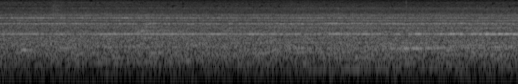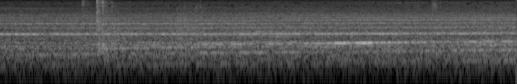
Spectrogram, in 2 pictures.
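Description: Passenger trains moving through a station: a steady high electric hum, joined about halfway by a whine that rises in pitch and grows louder, with a single sharp click about six seconds in.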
